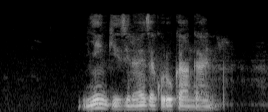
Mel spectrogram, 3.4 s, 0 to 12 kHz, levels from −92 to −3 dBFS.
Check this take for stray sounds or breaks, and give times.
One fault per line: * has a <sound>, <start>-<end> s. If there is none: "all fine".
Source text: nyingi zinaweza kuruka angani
all fine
